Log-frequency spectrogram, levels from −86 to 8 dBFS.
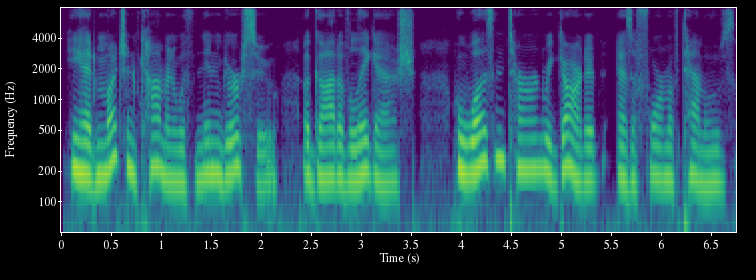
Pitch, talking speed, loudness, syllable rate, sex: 180 Hz, 195 wpm, -18 LUFS, 4.7 syllables/s, female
